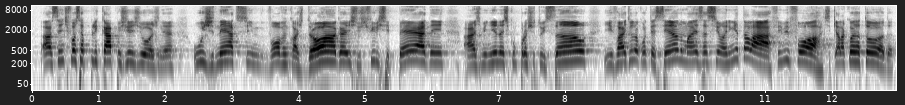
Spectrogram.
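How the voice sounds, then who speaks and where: A Brazilian man with a Brazilian Portuguese accent, teaching a Bible study in a relaxed, conversational way, often adding "né?" to check that his listeners follow. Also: high-pitched, in a large hall. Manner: conversational, frequent rhetorical "né?" asides. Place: church hall.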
